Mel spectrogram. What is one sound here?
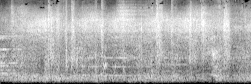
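Fireballs whoosh and burst.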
